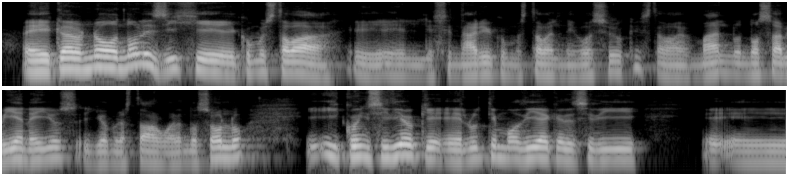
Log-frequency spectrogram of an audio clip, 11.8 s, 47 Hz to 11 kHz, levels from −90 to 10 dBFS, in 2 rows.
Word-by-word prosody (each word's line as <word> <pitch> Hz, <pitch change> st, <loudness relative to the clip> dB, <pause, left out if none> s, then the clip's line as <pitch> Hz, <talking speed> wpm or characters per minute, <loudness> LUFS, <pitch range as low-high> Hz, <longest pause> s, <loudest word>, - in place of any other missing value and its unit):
Eh, 120 Hz, 0 st, +6 dB
claro, 145 Hz, -1 st, +8 dB
no 160 Hz, +1 st, +8 dB
no 165 Hz, +5 st, +3 dB
les 190 Hz, -9 st, +2 dB
dije 130 Hz, -5 st, 0 dB
cómo 120 Hz, 0 st, -6 dB
estaba, 110 Hz, -6 st, +3 dB
eh, 100 Hz, -1 st, -7 dB
el 95 Hz, -1 st, -12 dB
escenario, 95 Hz, +3 st, -5 dB
cómo 100 Hz, -3 st, -13 dB
estaba 95 Hz, +2 st, -4 dB
el 95 Hz, -, -14 dB
negocio, 95 Hz, +5 st, -9 dB
qué 160 Hz, -, -15 dB
estaba 95 Hz, -, -9 dB
mal, 105 Hz, +5 st, -4 dB
no 105 Hz, -, -7 dB
no 105 Hz, 0 st, -5 dB
sabían 110 Hz, +4 st, 0 dB
ellos, 135 Hz, +3 st, -4 dB
y 105 Hz, -, -13 dB
yo 105 Hz, +1 st, -5 dB
me 100 Hz, -, -12 dB
lo 100 Hz, -, -6 dB
estaba 100 Hz, +1 st, -3 dB
guardando 100 Hz, +1 st, -6 dB
solo, 135 Hz, +7 st, 0 dB, 0.4 s
y 155 Hz, +3 st, -6 dB
y 140 Hz, -, -3 dB
coincidió 145 Hz, +2 st, +2 dB
que 135 Hz, -, -6 dB, 0.2 s
el 115 Hz, +2 st, -4 dB
último 130 Hz, 0 st, -3 dB
día 135 Hz, +1 st, +2 dB
que 130 Hz, -, -2 dB
decidí, 120 Hz, +1 st, -5 dB, 0.4 s
eh 105 Hz, -2 st, -7 dB
115 Hz, 200 wpm, -21 LUFS, 100-135 Hz, 0.4 s, claro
